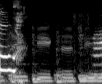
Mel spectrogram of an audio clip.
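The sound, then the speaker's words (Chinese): A cat named Brewster meows repeatedly, about four loud, drawn-out harmonic cries in quick succession, the first rising high before falling, the rest lower and steadier, while its owner records. “来来来， 斯特，我们家那个猫真的是，我一到录关键的时候就开始喵。”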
